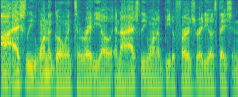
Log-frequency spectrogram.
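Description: Against noticeable background noise, a man with an American accent speaks at a fairly slow pace in a very deep, low pitch. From New York (Yonkers). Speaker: podcast host and music promoter. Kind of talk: casual chat. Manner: animated.

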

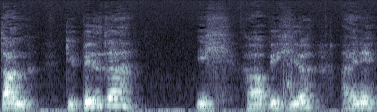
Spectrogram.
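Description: This man's voice has a dark, mellow tone and ordinary pitch variation. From Bavaria, Moosburg; Bavaria, Germany. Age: 70s. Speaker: youth sports educator and author; youth sports educator. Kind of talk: interview monologue. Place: home room.

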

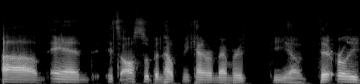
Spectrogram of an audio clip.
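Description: A man talks at a very fast pace, with a dry sound, no echo and a quiet background. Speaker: reaction video host. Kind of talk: casual vlog chat. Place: home room. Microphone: headset.

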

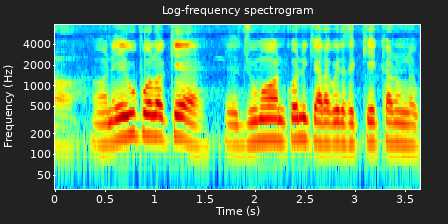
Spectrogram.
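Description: His voice is fairly high for a man, with a dark, mellow tone and ordinary pitch variation. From Bangladesh, Netrokona (Mymensingh). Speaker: vlogger. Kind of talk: casual vlog narration.

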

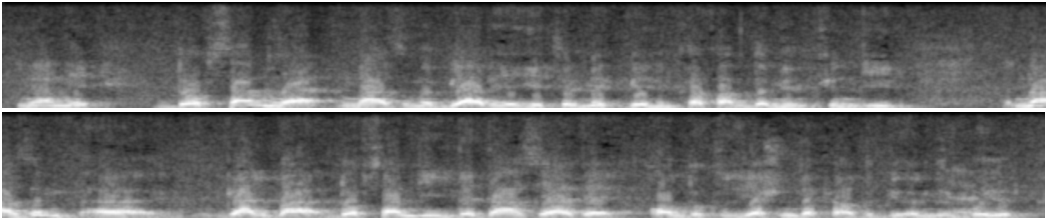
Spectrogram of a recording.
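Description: Noticeable background noise accompanies a man speaking at a moderate pace and medium pitch, with ordinary pitch variation. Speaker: painter and cartoonist. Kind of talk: interview answer, personal reminiscence. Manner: hesitant, many filler sounds.

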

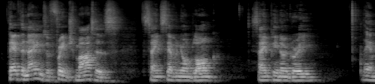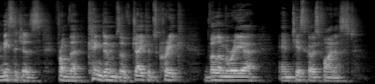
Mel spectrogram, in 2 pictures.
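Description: A man at a moderate pace, fairly even in intonation, with audible room echo and a quiet background. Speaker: performance poet. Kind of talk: spoken word poetry performance. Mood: wry, measured, theatrical. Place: studio.

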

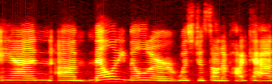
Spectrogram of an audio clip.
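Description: A woman talks with a Southern US accent. Her pitch is medium. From US South. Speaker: podcast host. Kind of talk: interview conversation.

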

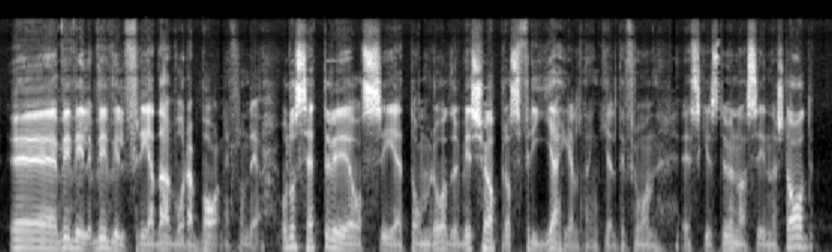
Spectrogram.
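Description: Hardly pausing at all, a man with a fairly low pitch speaks at a moderate pace with lively intonation. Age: 40s. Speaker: party official and local politician; local politician. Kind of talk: casual chat. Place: studio. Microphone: studio mic.

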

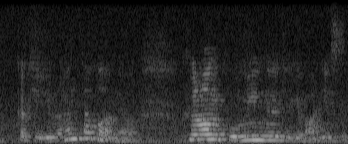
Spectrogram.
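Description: Her pitch swinging very widely, a woman speaks in a room with audible echo and light background noise. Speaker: film director. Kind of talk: post-screening Q&A. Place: hall.

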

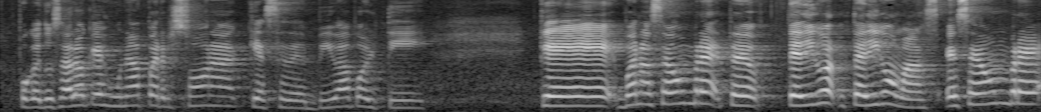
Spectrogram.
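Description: A woman's high-pitched voice with ordinary pitch variation. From Puerto Rico. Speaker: radio host. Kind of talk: interview answer. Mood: emotional, recounting a painful loss. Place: studio.

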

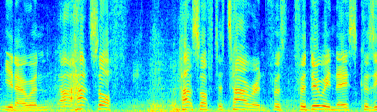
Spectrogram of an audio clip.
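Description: Raised and projected, the voice has a bright, sharp tone and a fairly quick pace, captured as a dry sound with no echo over light background noise. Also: man. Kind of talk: interview answer. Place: farm machine. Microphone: handheld.

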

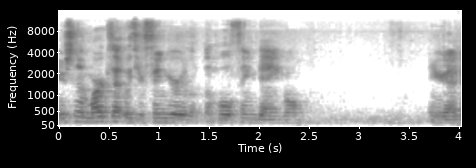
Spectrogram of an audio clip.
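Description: Noticeable background noise runs under a man's voice. He talks very fast with ordinary pitch variation. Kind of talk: tutorial. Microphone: camera far.

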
